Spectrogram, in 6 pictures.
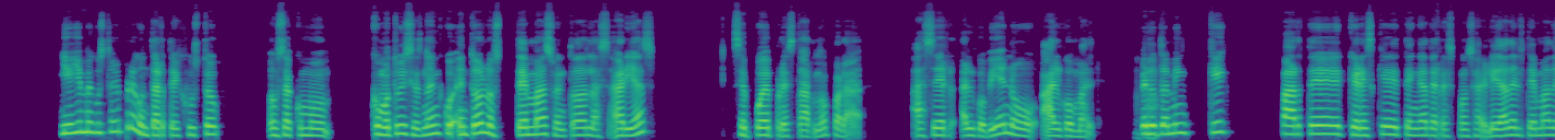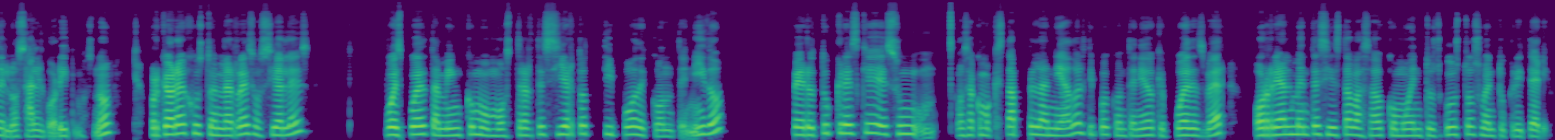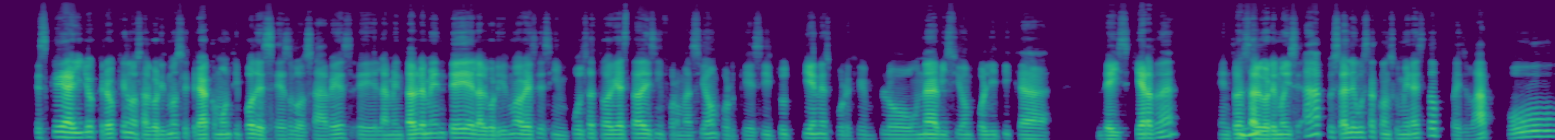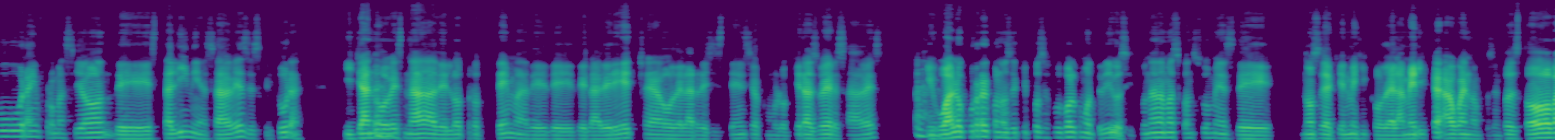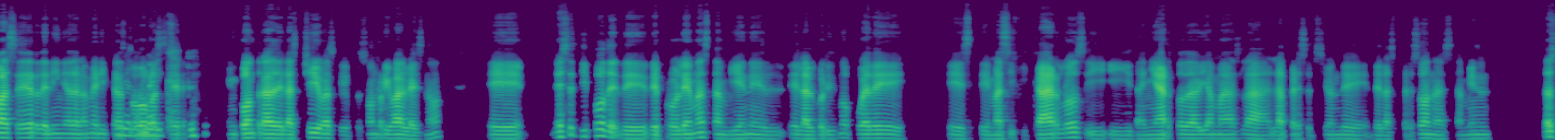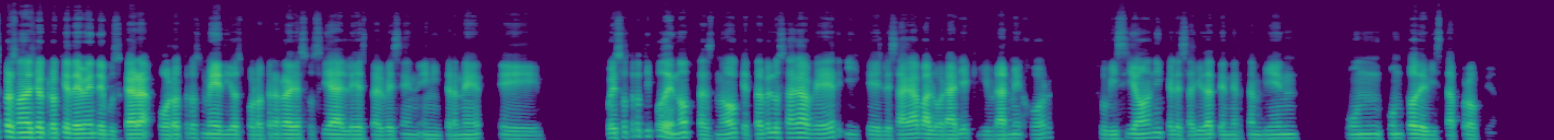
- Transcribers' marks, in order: chuckle
- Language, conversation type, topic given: Spanish, podcast, ¿Qué papel tienen los medios en la creación de héroes y villanos?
